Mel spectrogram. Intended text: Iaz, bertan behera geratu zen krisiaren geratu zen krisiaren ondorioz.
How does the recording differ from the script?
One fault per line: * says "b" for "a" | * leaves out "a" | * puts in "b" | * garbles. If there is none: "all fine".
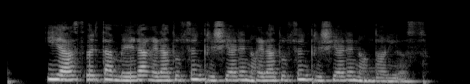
all fine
